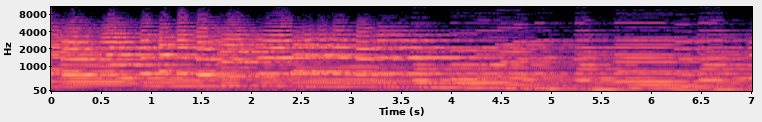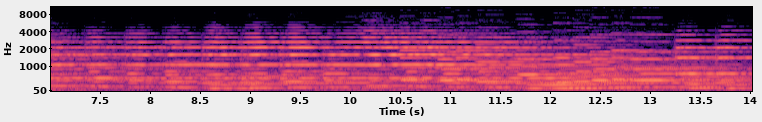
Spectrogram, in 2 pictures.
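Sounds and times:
trumpet melody: 0.0s - 14.0s
pipe organ chords: 3.2s - 14.0s.

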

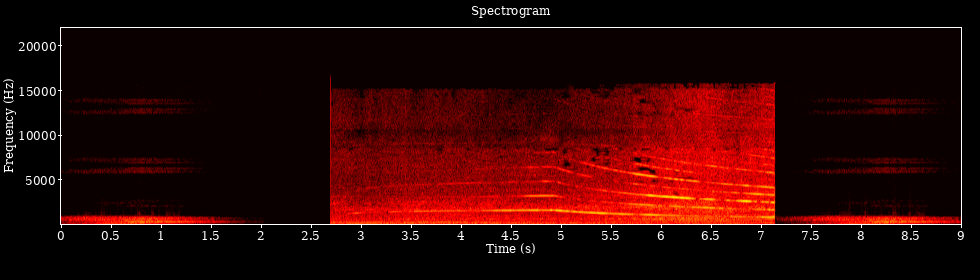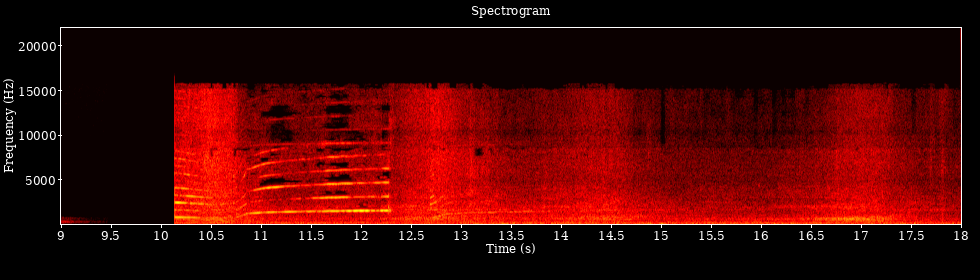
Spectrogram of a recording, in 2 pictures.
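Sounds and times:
police siren sweeping up: 2.7s - 7.2s, 10.2s - 13.9s.

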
